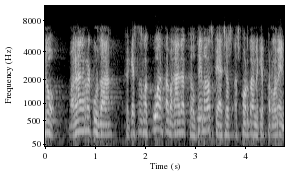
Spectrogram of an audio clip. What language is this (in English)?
Catalan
